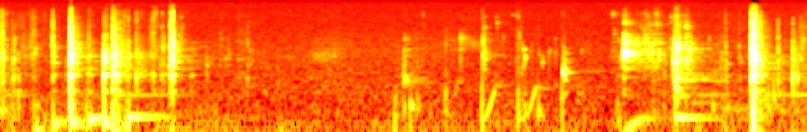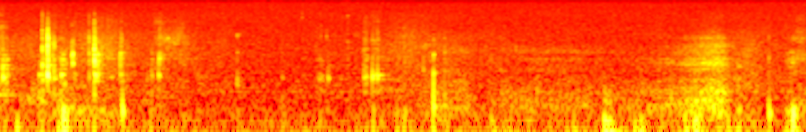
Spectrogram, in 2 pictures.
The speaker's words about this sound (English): wow hold on a sec let me get some water before I move on.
